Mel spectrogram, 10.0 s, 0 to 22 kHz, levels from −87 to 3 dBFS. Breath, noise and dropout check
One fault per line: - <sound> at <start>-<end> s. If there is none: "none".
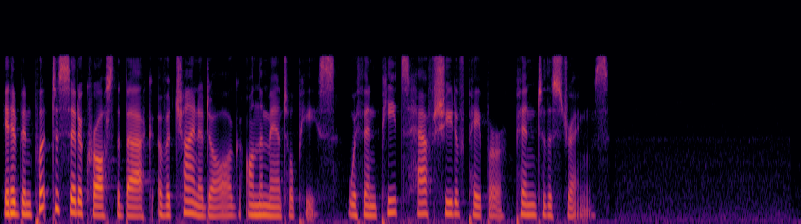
none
